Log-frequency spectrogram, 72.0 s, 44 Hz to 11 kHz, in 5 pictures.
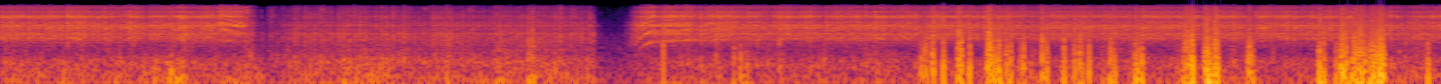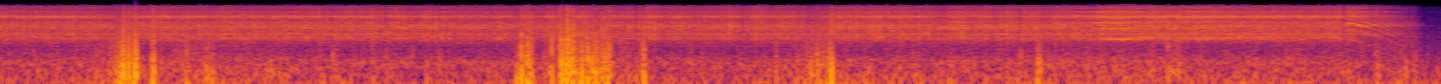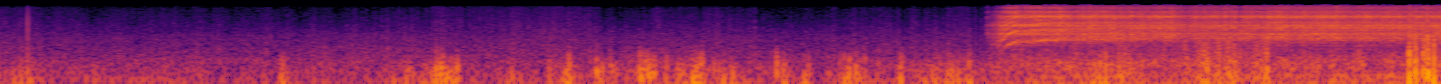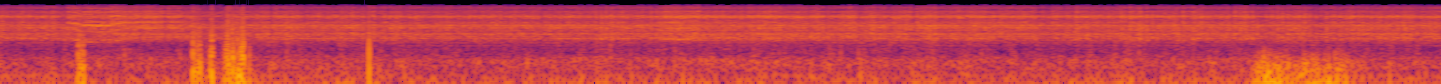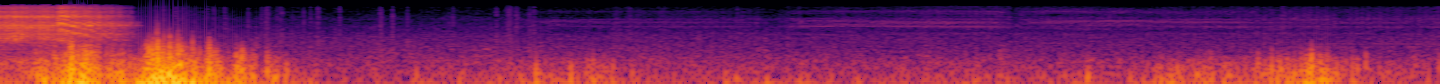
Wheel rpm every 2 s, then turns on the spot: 230, 80, 50, 150, 230, 230, 240, 230, 230, 230, 230, 230, 230, 220, 20, 0, 0, 0, 0, 90, 230, 230, 220, 230, 230, 230, 230, 230, 230, 60, 0, 0, 0, 0, 0, 0.
2-6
